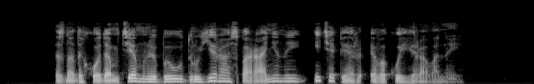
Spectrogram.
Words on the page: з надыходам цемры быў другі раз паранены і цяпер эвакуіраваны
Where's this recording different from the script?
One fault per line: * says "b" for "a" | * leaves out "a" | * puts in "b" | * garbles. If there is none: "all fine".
all fine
